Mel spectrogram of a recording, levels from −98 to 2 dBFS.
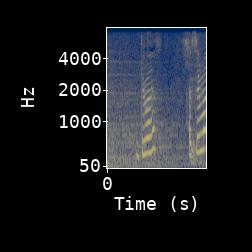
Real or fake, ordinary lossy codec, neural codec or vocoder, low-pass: real; none; none; 7.2 kHz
